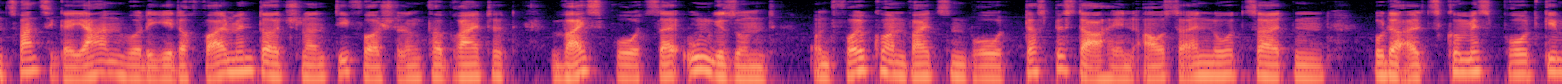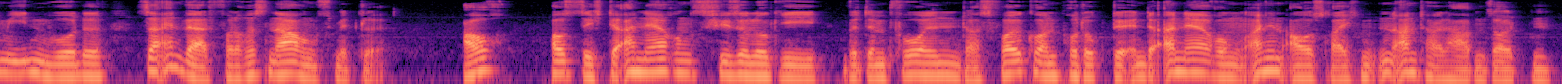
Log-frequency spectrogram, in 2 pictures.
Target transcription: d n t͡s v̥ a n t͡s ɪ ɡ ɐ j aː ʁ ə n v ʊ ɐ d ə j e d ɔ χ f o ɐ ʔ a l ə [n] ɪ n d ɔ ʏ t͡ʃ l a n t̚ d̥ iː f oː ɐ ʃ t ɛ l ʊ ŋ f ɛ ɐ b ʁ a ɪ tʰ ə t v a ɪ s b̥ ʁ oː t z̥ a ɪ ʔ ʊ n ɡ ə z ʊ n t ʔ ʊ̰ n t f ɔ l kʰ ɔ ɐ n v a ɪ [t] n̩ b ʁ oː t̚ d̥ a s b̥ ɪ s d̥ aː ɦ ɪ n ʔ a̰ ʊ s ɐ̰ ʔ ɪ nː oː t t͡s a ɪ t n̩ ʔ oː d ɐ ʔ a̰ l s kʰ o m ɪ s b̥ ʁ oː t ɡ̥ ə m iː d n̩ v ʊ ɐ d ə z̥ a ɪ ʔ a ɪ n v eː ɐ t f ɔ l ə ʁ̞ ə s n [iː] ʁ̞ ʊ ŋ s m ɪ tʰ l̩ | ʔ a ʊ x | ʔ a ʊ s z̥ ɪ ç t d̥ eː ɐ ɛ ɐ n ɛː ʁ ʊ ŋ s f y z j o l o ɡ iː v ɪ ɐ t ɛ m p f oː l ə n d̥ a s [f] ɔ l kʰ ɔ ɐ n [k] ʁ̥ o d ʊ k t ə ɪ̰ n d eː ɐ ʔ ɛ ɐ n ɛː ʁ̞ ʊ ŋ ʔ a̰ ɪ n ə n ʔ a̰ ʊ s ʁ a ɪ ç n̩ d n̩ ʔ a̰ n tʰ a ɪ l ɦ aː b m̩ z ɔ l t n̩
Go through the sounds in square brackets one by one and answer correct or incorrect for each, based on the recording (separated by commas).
incorrect, incorrect, incorrect, correct, incorrect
